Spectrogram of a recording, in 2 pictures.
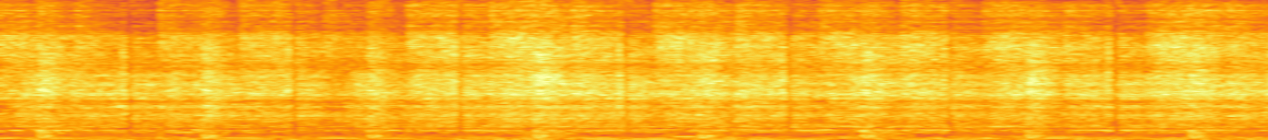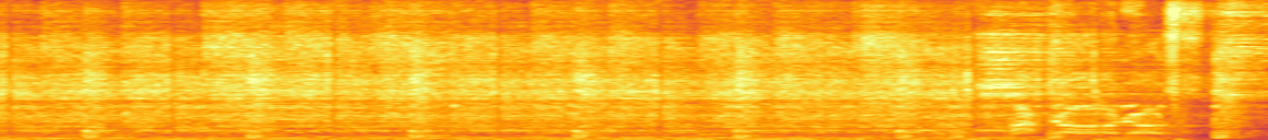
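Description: Live heavy rock band playing loud and without vocals: electric guitars over a steady drum-kit beat.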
